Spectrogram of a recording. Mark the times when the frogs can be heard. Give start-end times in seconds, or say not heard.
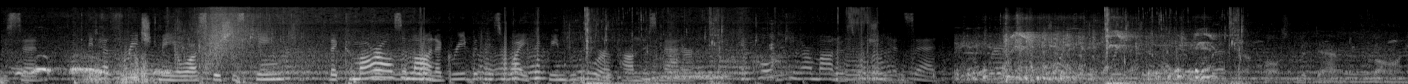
not heard.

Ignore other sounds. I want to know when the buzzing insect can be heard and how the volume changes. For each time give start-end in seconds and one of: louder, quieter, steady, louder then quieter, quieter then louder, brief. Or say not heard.
0.0-14.0 quieter.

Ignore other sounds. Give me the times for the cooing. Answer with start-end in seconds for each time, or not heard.
0.1-1.8, 6.0-7.8, 9.6-12.2.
